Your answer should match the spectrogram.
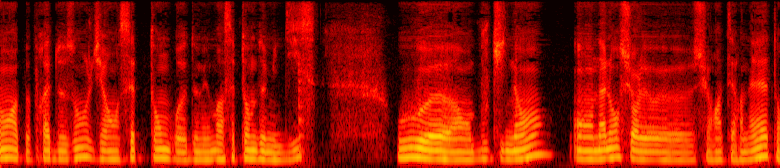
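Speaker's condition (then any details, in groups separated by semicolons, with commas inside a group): No condition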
